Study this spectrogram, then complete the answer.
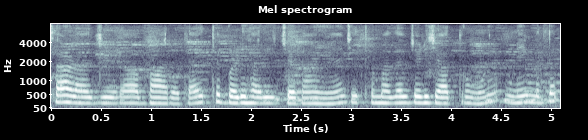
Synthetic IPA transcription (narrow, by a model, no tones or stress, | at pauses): saːɽaːd͡ʒeːɽaːbʱaːɾət̪ɛːɪt̪ʰːeːbəɽiːɦaːɾiːd͡ʒəɡaːẽɛ̃ːd͡ʒɪt̪ʰːeːmət̪ləbd͡ʒeːɽiːjaːt̪ɾɦoːɳʊnẽimət̪ləb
